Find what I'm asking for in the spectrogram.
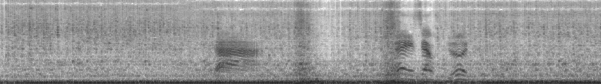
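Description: Deep, steady low rumble with an even beat and no knocks or misses, just a fan whirring over it; the truck engine idles healthily.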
